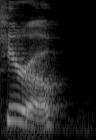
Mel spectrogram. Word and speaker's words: gyro: Oh, gyros, though. – And what is a gyro? What is that? – It's a Greek. – Technically, it's pronounced hero.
